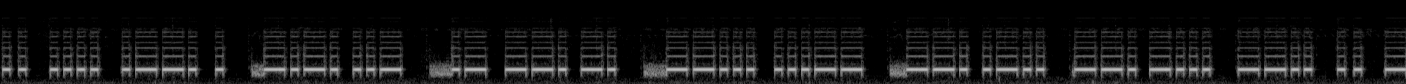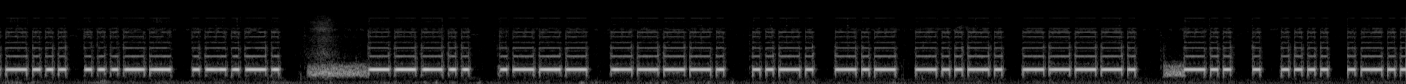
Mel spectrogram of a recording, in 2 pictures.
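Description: Morse code (CW) from a Yaesu FT-817 QRP transceiver: a single clear beep keyed on and off in dots and dashes, at a steady pitch, during a ham radio exchange. A short burst of hiss breaks in about two-thirds of the way through.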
